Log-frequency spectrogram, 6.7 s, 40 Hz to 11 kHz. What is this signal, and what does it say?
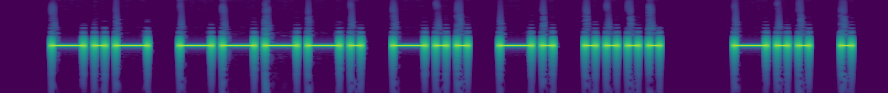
Morse code, heard as a keyed tone, about 15 wpm, 700 Hz. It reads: K9DNH DE
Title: USA Callsign DE Callsign - 5 Characters - 15wpm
